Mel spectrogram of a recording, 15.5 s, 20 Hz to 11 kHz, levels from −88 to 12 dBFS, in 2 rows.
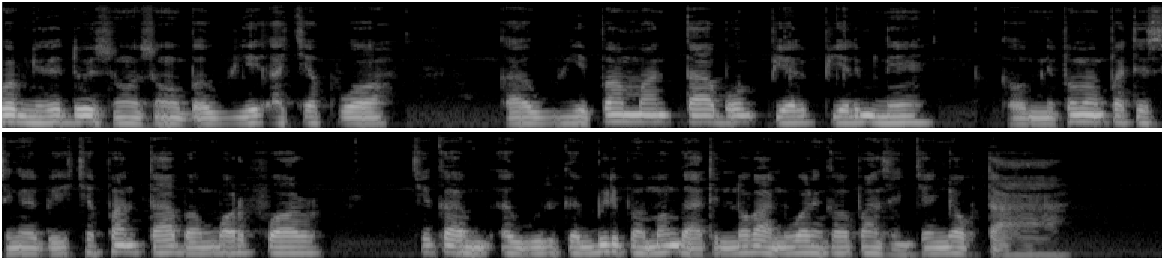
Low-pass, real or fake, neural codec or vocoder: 9.9 kHz; fake; vocoder, 44.1 kHz, 128 mel bands every 256 samples, BigVGAN v2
